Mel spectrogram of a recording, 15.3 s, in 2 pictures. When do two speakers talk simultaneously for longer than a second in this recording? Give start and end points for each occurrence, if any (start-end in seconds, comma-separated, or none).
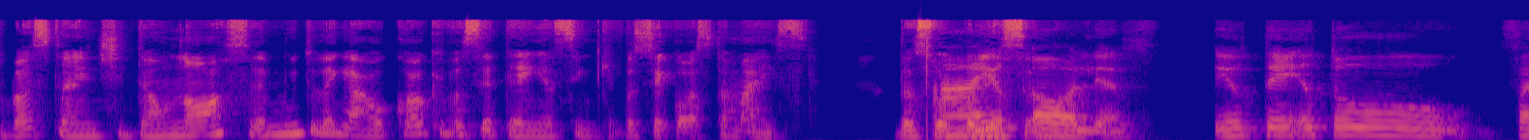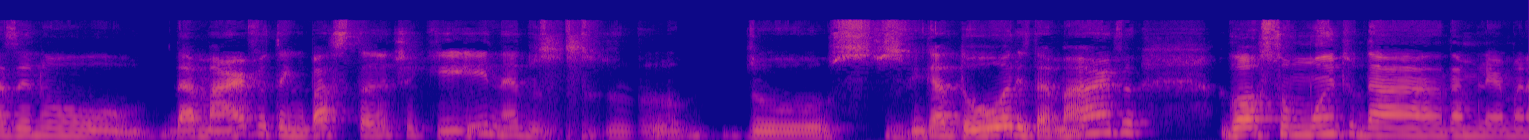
none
